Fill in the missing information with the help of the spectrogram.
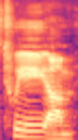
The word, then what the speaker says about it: Thuy: I believe that's how they pronounce her name. I watched several interviews, so I believe it's spelled T-H-E-Y, pronounced Thuy.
